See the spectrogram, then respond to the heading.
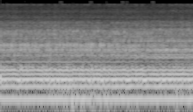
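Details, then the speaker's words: Thermal fogger after cleaning fuel jet clogged by fibres shed from a degraded fuel filter, hard starting fixed: steady unwavering drone, constant pitch, no surging or sputter; starts easier, normal smooth running. "เห็นมั้ยมันจะง่ายขึ้นกว่าเดิมลมนะครับทีเนี้ยเครื่องเครื่องก็จะนิ่งสตาร์ทง่ายขึ้นกว่าเดิม"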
